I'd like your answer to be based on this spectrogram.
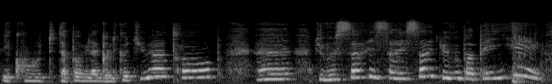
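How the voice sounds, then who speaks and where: A middle-aged man rants in a camp comic character, his high voice swooping wildly up and down. He talks theatrically and stretches out his exclamations. The recording is dull and lo-fi. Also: very animated, moderate pace, mellow, slight background noise. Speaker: comic performer. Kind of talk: comic rant monologue in character.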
